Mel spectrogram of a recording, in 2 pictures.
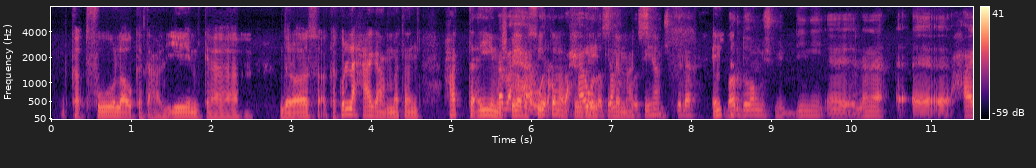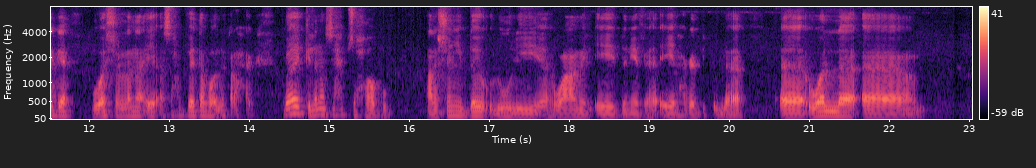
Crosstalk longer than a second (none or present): present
